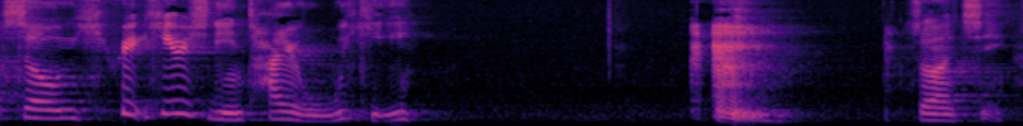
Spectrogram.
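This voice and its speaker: Young man from Indonesia, English, slightly high voice, halting, full of restarts. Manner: halting, many restarts and apologies. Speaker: video creator. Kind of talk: casual screen-recorded explainer reading from a wiki.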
